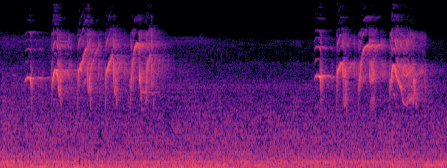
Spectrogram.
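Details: A single bird calling wildly on its own, flitting back and forth among four or five nearby spots. Two bursts of bright, sharp chirps, each opening with a thin steady whistle and followed by quick downslurred notes, over a low background hum.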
